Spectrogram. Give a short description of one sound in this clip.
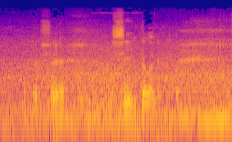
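A young man talks nearby, outdoors.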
